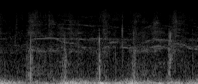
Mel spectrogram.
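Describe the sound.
Running footsteps of a runner going uphill, carrying extra weight. Steady, regular footfalls thud out at a brisk pace throughout, over low, rumbling outdoor noise.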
